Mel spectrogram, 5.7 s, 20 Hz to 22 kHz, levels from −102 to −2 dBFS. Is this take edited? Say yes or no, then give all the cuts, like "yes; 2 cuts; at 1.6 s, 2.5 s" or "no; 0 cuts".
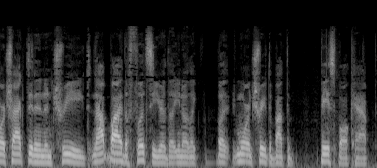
no; 0 cuts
